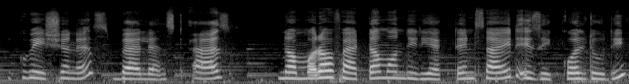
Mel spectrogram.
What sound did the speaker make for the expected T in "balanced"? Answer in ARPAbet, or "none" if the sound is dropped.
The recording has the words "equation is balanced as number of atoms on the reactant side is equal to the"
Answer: T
